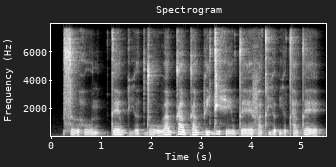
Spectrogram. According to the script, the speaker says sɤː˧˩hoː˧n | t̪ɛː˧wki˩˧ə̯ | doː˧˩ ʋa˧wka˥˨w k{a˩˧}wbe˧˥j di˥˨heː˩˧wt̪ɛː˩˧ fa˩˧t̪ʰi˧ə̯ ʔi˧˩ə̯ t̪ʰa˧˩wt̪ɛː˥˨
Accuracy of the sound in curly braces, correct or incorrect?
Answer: incorrect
